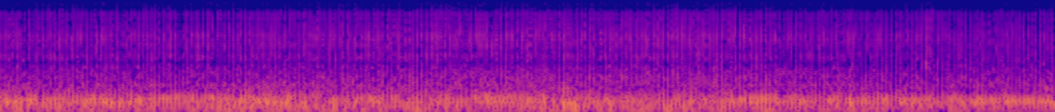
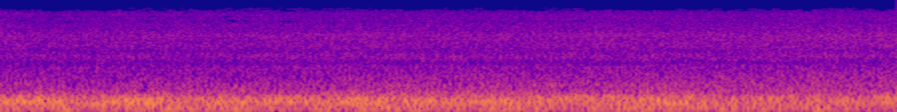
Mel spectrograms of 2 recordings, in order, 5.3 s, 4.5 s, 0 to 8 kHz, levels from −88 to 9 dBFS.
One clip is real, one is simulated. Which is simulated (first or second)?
first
